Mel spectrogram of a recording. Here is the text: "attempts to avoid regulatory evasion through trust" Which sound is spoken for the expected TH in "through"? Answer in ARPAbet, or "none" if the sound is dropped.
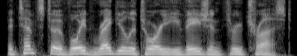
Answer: TH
